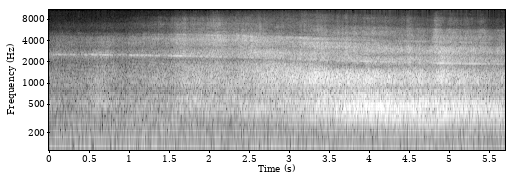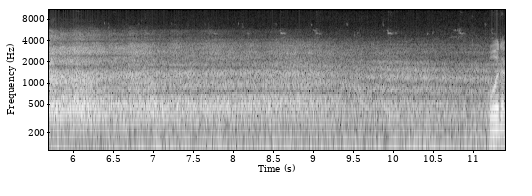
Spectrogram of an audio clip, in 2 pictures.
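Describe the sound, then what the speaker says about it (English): A KLM Embraer 190 jet takes off at Schiphol Airport, its engine roar building from a distance to a broad rumbling peak, then slowly fading as the aircraft climbs away. "But first enjoy this KLM Embraer 190"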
